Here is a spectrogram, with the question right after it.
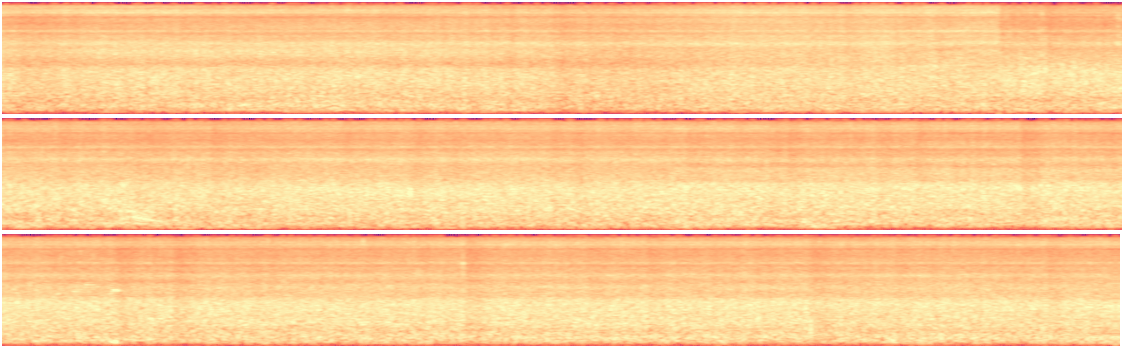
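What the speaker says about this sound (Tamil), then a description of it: "இந்த மழை காரணமாக வீதிகள் மற்றும் ஆறுகளில் தண்ணீர் ஆர்ப்பரித்து ஓடியது" Heavy floodwater after torrential rain rushes through streets and swollen rivers around Ooty and Coonoor, a steady, dense roar of churning water that holds unbroken and fairly loud from start to finish with no voices over it.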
